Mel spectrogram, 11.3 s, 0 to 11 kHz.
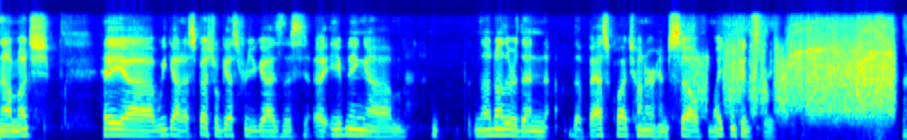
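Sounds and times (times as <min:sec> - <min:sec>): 
speech: 0:00.0 - 0:00.6, 0:01.3 - 0:10.1
applause: 0:09.2 - 0:11.3.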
